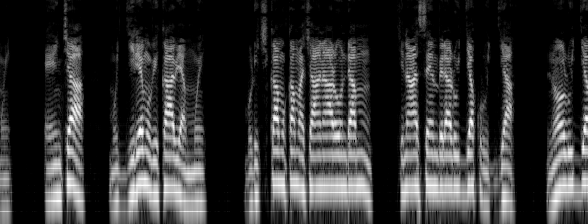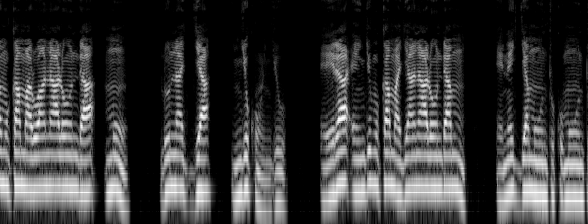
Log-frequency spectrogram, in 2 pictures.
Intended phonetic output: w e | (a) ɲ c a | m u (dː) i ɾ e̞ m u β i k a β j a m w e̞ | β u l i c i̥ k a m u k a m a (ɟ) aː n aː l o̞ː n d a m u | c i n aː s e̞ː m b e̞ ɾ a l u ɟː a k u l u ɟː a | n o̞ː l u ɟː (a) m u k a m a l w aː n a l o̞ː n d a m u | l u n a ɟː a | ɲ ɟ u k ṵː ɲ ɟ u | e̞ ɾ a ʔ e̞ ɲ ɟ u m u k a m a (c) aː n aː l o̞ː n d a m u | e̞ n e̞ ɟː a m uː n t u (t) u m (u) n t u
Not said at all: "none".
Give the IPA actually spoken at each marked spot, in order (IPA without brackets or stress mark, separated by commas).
e, ɟː, c, a, ɟ, k, uː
